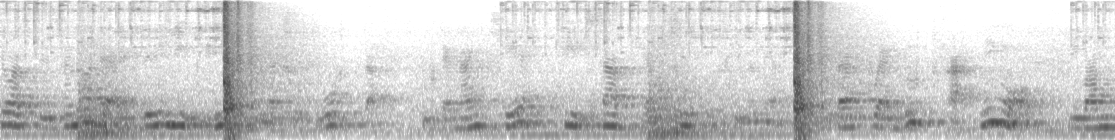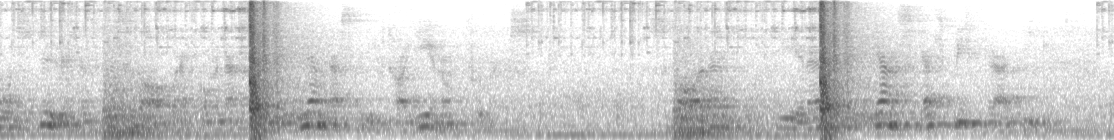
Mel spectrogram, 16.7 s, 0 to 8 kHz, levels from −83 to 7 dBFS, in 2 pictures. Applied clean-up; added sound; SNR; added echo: none; Keys jangling; -3 dB; reverberation time 0.8 s.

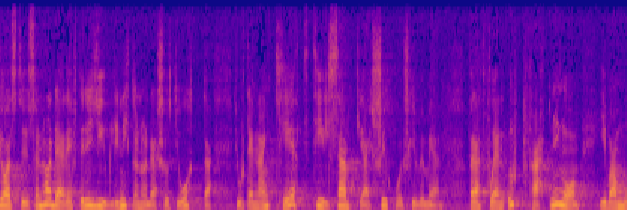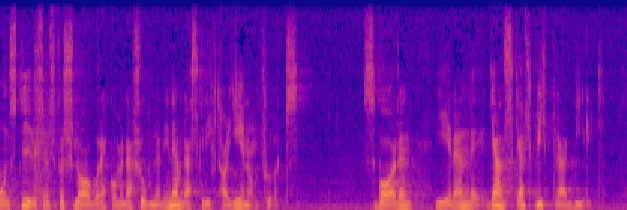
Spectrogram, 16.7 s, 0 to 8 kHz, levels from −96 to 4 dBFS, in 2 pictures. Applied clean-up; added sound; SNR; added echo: none; none; none; none.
